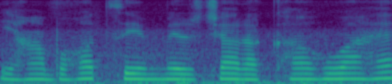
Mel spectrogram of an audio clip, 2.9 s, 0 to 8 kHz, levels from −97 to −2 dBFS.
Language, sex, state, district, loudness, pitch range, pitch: Hindi, female, Uttar Pradesh, Etah, -39 LUFS, 185-195 Hz, 190 Hz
